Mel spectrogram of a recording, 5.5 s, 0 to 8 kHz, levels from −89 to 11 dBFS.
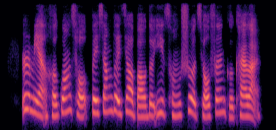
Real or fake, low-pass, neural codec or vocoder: fake; 7.2 kHz; codec, 24 kHz, 0.9 kbps, DualCodec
